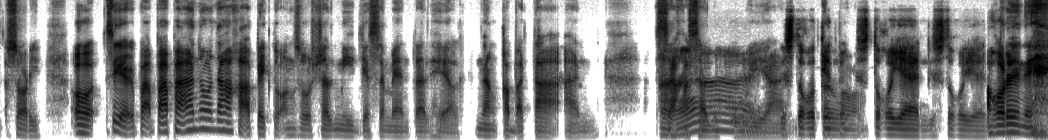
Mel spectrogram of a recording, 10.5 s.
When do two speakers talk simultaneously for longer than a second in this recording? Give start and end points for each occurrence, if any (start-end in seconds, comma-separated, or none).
6.6-8.7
